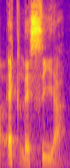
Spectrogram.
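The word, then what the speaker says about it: Ekklesia (ἐκκλησία): 新约希腊文的教会的发音是这个样子，叫 Ekklesia，它是两个字合成的。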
